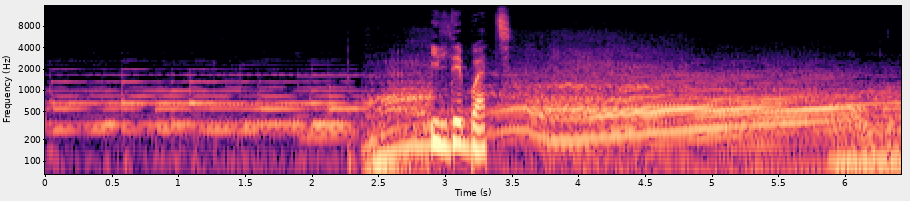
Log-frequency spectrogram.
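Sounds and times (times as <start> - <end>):
sports car engine accelerating hard at a red light: 2.4 - 2.9, 3.5 - 6.4
speech: 2.5 - 3.7.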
